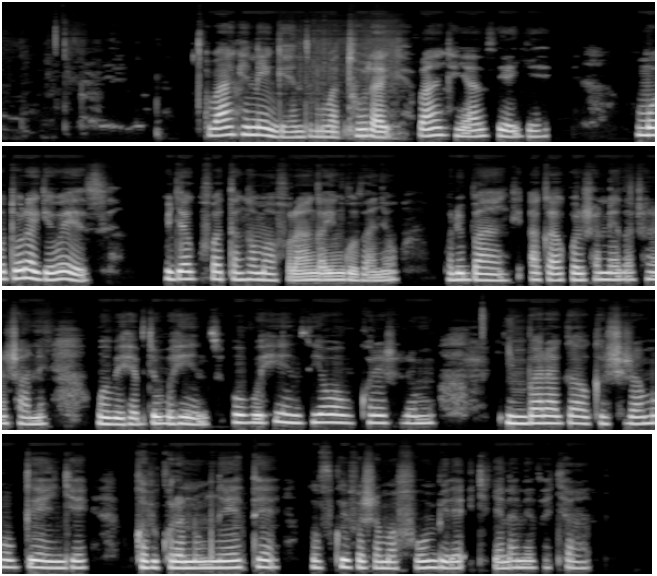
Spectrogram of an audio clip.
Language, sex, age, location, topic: Kinyarwanda, female, 25-35, Musanze, finance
